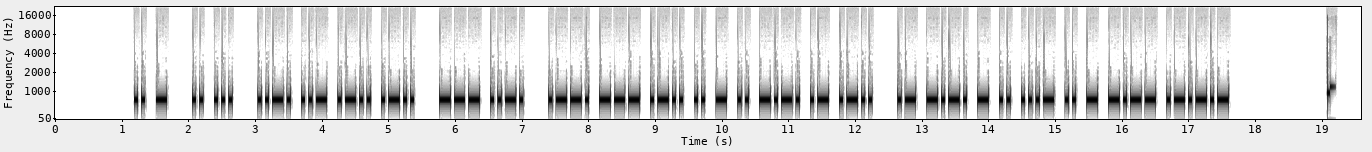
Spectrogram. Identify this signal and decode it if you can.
Morse code, heard as a keyed tone, about 22 wpm, 700 Hz. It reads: IT IS FULL OF POLITICAL ACTIVITY.
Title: Sentences from Top 1000 Words - Review Part 5 - 22wpm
